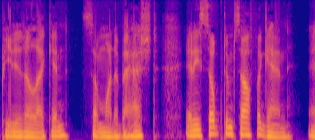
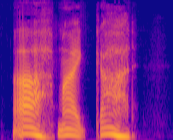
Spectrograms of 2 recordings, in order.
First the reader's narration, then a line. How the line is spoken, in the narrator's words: he kept exclaiming in his enjoyment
